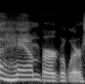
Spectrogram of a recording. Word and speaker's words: Hamburglar: you say ham like it's like burglar like somebody who steals from you and ham at the beginning say it say hamburglar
